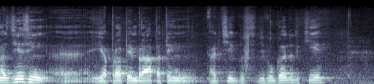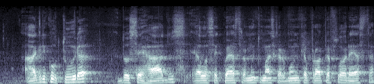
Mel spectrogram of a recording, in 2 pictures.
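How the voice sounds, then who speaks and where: Here a man speaks fairly low in pitch. His pace is fairly slow, with ordinary pitch variation. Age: 60s. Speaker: politician and farmer. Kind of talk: panel discussion. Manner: halting.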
